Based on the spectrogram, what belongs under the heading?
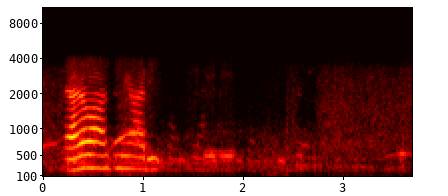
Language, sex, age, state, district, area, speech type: Dogri, female, 18-30, Jammu and Kashmir, Udhampur, rural, conversation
